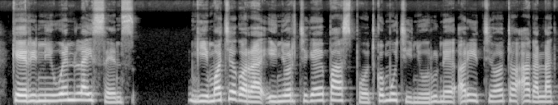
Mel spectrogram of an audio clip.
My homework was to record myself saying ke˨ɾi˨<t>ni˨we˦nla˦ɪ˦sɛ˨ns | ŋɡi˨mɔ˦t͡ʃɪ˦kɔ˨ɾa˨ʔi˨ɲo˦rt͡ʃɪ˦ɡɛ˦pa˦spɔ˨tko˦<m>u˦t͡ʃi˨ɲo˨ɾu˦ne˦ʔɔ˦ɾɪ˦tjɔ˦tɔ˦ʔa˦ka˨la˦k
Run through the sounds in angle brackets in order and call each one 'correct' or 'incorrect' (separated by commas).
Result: incorrect, correct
